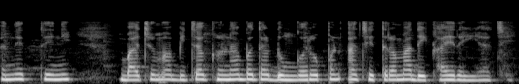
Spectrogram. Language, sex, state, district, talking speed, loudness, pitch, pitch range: Gujarati, female, Gujarat, Valsad, 150 wpm, -14 LUFS, 225 Hz, 210-230 Hz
